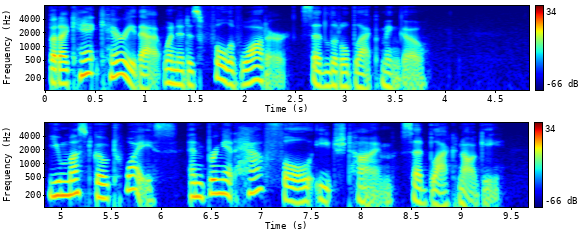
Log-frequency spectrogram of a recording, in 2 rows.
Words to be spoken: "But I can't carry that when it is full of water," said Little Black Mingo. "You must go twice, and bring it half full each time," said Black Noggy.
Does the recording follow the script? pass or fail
pass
